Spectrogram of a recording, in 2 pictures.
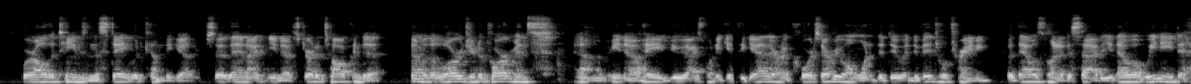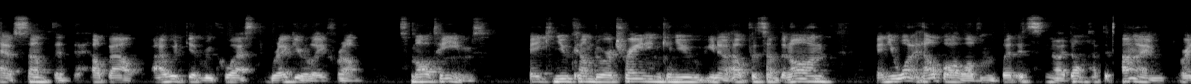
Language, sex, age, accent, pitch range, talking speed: English, male, 40-59, American, 100-120 Hz, 255 wpm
